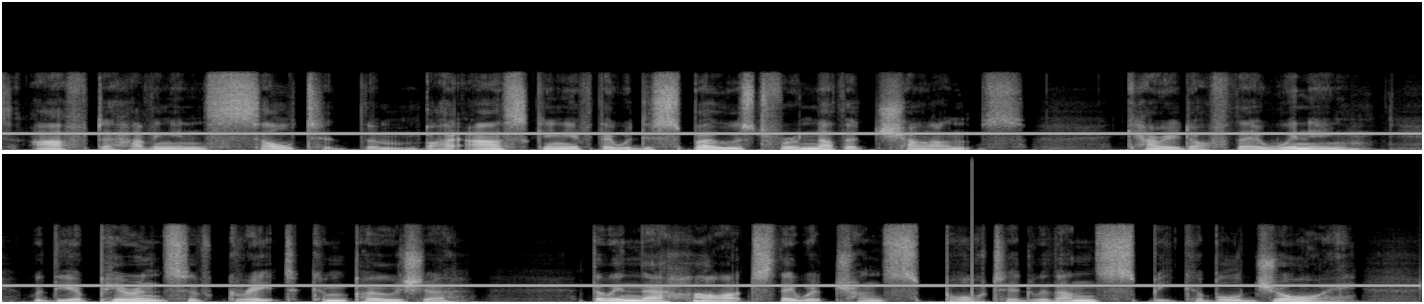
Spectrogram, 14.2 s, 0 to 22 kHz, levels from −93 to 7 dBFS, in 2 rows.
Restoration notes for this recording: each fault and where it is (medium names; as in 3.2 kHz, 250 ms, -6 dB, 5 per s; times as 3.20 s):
whine 2.5 kHz -26 dBFS
11.96 s: pop -7 dBFS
